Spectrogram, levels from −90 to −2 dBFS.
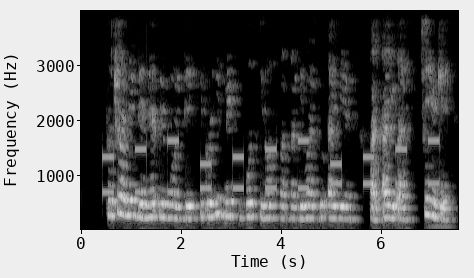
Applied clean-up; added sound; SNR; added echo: none; Telephone; 16 dB; reverberation time 0.4 s.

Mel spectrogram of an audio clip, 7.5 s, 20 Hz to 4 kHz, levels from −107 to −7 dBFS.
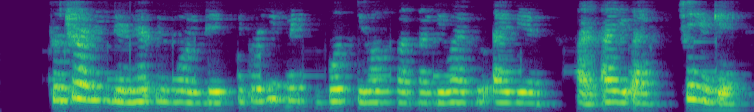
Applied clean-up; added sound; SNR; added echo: neural mask model DeepFilterNet 3.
